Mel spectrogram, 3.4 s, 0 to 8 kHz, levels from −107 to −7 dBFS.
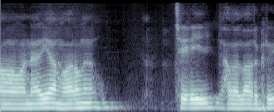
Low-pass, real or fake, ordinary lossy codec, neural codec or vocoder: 7.2 kHz; fake; none; codec, 16 kHz, 1 kbps, FunCodec, trained on LibriTTS, 50 frames a second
